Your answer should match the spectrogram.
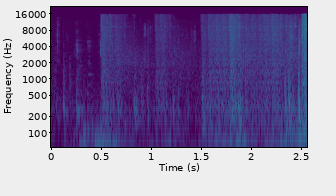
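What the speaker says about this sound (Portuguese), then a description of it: "Só porque eu dei uns tiros nele" Gunfire from a multiplayer shooter match on the Monastery map, with bursts and volleys of shots crackling through much of the short stretch, moderately loud and dense.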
